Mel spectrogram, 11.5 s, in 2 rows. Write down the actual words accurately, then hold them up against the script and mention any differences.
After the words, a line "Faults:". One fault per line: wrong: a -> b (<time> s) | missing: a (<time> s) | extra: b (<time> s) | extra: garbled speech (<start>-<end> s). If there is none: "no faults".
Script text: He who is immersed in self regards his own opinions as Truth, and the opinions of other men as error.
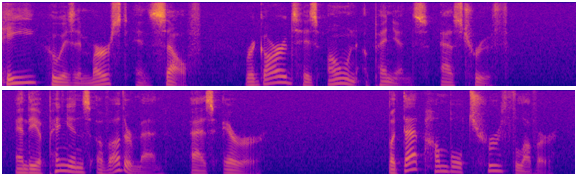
He who is immersed in self regards his own opinions as Truth, and the opinions of other men as error. But that humble Truth lover
Faults:
extra: But that humble Truth lover (9.6 s)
